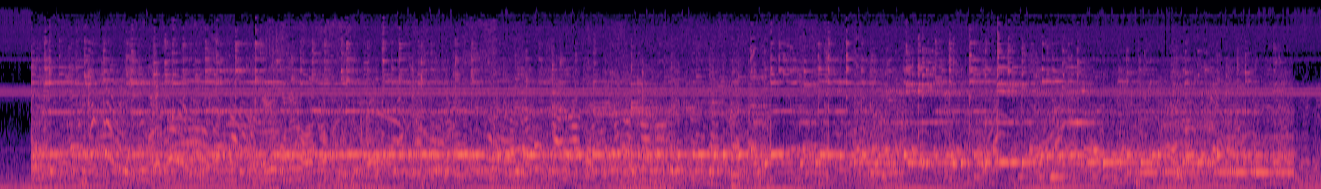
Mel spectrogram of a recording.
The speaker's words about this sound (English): Shepherds accompanied their sheep and goats moving through the streets of the Spanish capital.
